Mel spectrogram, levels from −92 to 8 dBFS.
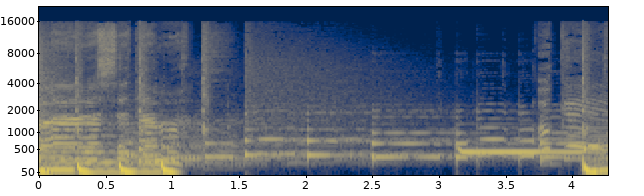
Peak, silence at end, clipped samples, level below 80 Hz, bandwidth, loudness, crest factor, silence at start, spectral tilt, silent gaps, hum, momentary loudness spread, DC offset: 0 dBFS; 0 s; under 0.1%; -18 dBFS; 16 kHz; -17 LUFS; 14 dB; 0 s; -6 dB/octave; none; none; 16 LU; under 0.1%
